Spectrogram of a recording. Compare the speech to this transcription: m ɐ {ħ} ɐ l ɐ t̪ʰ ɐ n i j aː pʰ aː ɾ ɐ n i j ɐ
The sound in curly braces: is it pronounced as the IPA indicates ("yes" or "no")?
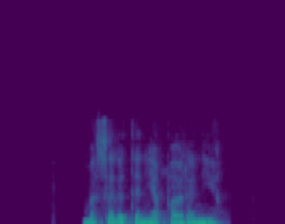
no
